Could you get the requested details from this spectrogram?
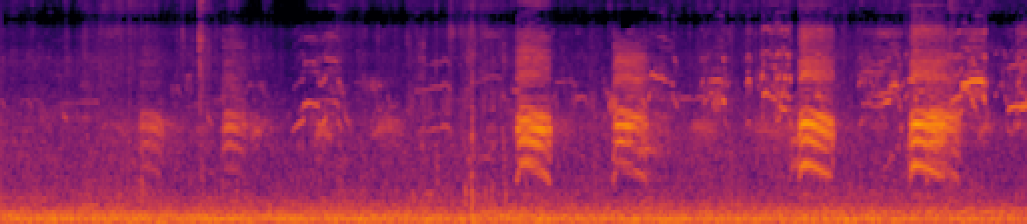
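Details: Many crows squabbling with eagles over food give harsh, buzzy caws in bursts, roughly one per second toward the end, with thinner whistled sweeps from other birds and a steady low rumble of background noise.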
